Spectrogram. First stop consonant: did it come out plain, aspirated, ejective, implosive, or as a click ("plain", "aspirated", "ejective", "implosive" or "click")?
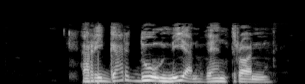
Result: plain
